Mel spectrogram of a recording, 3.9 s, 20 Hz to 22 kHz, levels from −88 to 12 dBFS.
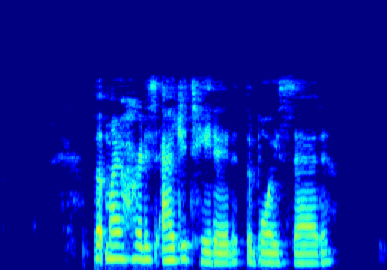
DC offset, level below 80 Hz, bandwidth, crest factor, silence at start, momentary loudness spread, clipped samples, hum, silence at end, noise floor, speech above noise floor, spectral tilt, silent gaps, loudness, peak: under 0.1%; -78 dBFS; 7.2 kHz; 22 dB; 0.95 s; 6 LU; under 0.1%; none; 0.55 s; -82 dBFS; 48 dB; -5.5 dB/octave; none; -34 LUFS; -14 dBFS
